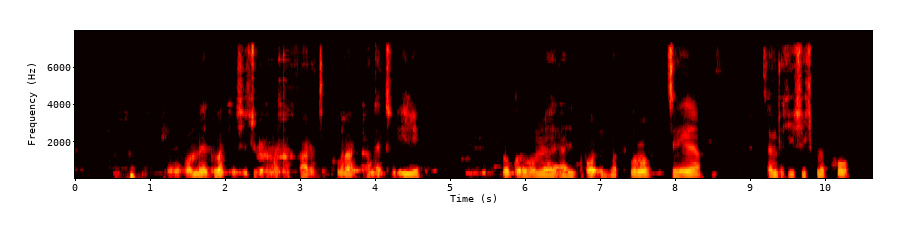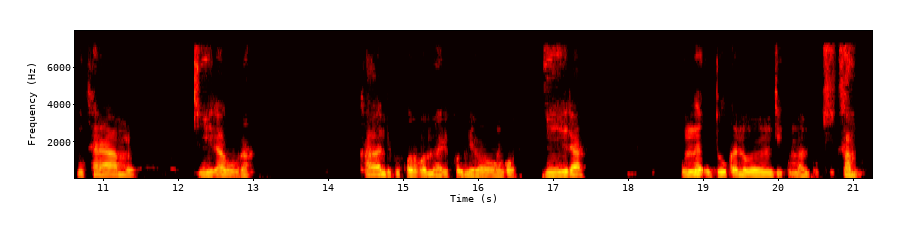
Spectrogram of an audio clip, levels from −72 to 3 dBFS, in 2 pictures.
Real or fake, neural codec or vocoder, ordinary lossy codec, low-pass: fake; codec, 44.1 kHz, 3.4 kbps, Pupu-Codec; MP3, 64 kbps; 7.2 kHz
